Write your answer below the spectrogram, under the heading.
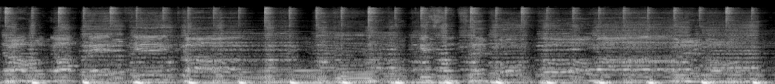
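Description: Heligónky, Slovak diatonic button accordions, playing a lively folk tune through loudspeakers. The bass-and-chord side of the bellows keeps a steady beat of about two thumps a second under the melody.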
